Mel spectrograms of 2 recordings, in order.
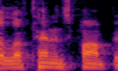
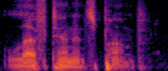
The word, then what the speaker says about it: Lieutenant's Pump: You said it correctly, sir, but you're military, so you know, Lieutenant's Pump. – Correct. – You know, that's how you say it.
